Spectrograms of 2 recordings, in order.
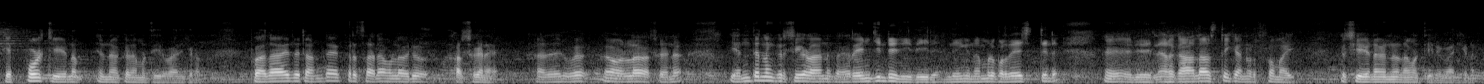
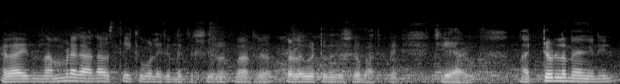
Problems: constant background noise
